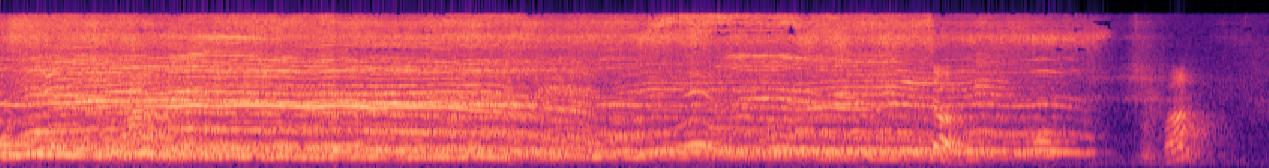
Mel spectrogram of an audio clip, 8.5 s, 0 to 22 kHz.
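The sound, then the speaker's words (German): A group of children hum and buzz loudly together in a sustained drone, imitating a bee swarm for a picture story, as loud as 8962 bees, for several seconds before the sound cuts off abruptly. “Am Ende der Bildergeschichte finden sie natürlich Bos Nestgenossinnen, denn die Kinder wissen ganz genau, wie sich der Bienenschwarm anhört. So laut wie 8962 Bienen.”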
